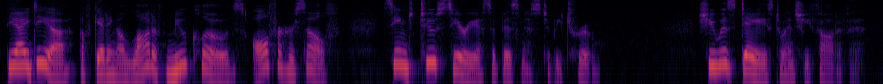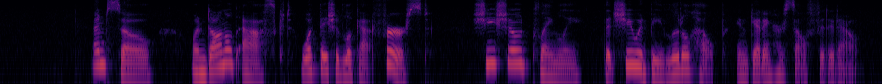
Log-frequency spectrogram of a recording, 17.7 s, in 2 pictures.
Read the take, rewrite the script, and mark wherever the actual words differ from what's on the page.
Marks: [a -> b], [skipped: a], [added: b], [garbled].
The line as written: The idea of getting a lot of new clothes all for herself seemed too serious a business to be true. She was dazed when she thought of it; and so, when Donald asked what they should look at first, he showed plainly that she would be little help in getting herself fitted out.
The idea of getting a lot of new clothes all for herself seemed too serious a business to be true. She was dazed when she thought of it; and so, when Donald asked what they should look at first, [he -> she] showed plainly that she would be little help in getting herself fitted out.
